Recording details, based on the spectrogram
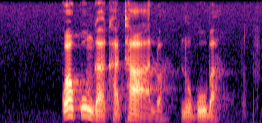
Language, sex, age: Xhosa, male, 20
